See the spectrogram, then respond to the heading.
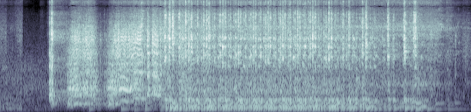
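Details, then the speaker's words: Chevrolet Blue Flame stovebolt straight-six on a test stand cranks briefly, catches cleanly and runs steadily; the massive clunking heard on the earlier attempt is gone, sounds healthy. "I didn't hear any clunking that time that sounds pretty decent"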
